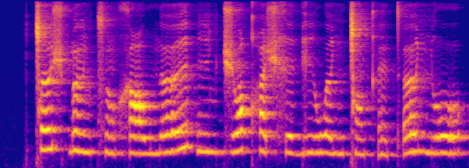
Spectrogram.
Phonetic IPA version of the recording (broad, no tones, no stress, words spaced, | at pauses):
ǀœʃ ɓœ̃ʎt͡sõ xɑwnœe̯ | iʎ d͡ʒoqʰʉʃxe ɡiwœɲǀɔ̃kʼẽ tʼœ ɲo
